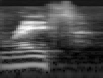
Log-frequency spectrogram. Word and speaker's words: Ralph: Yeah, so Ralph Fiennes. I've also been told his name is Rafe Fiennes. I don't really know how you pronounce it.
